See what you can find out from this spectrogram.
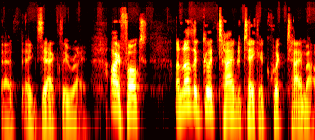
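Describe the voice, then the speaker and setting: Very wide pitch swings and vocal fry mark a man's voice, recorded very cleanly with a silent background and a dry, close sound with no echo. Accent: American. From US, western New York (Buffalo area). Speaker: podcast host and PA announcer. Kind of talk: interview podcast.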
